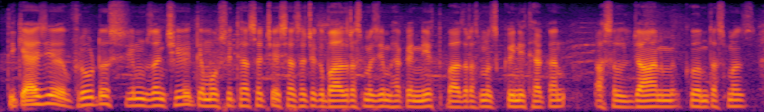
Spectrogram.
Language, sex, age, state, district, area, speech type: Kashmiri, male, 18-30, Jammu and Kashmir, Anantnag, rural, spontaneous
